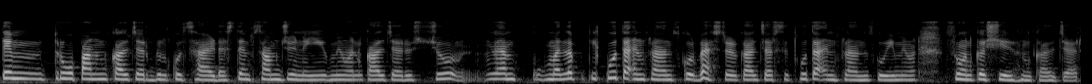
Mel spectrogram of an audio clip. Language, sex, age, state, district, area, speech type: Kashmiri, female, 18-30, Jammu and Kashmir, Srinagar, urban, spontaneous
